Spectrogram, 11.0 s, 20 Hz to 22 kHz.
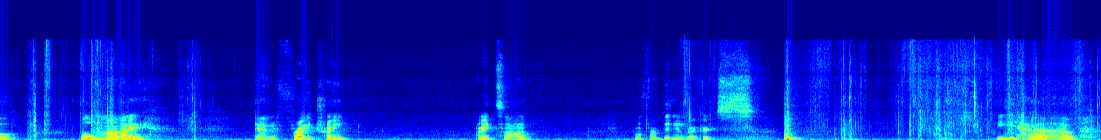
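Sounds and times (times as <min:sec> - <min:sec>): record sleeves crinkling: 0:00.2 - 0:02.2, 0:06.8 - 0:07.2, 0:07.9 - 0:11.0.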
